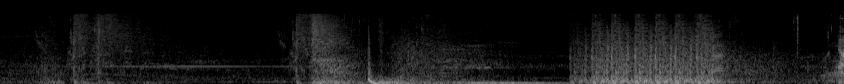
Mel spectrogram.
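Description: Bursts of gunfire from a Black Ops 3 Zombies match, coming in rapid clusters around the first second, at three seconds and again from about six to seven and a half seconds, with whooshing game effects between them.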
